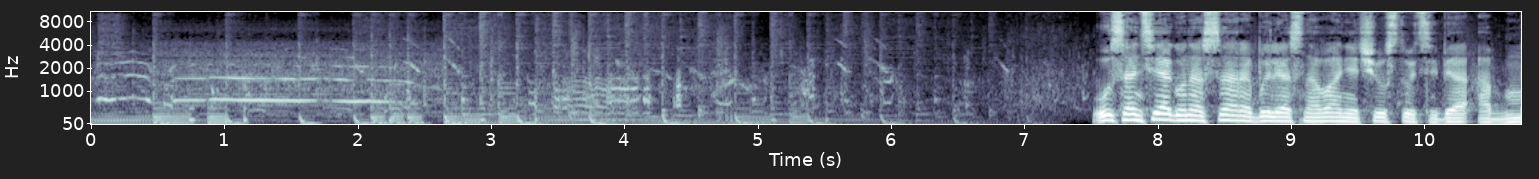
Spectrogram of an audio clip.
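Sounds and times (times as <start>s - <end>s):
roosters crowing in a port: 0.0s - 6.1s
chickens clucking and squawking in a port: 0.0s - 7.2s
speech: 7.5s - 10.7s.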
